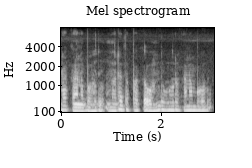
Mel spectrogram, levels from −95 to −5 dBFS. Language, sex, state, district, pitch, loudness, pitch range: Kannada, male, Karnataka, Koppal, 125 Hz, -18 LUFS, 115-135 Hz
